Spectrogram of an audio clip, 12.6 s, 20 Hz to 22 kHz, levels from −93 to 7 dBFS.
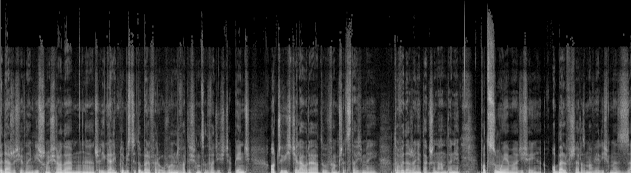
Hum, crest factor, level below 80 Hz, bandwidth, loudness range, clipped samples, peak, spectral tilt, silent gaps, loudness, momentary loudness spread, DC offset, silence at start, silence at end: none; 18 dB; -24 dBFS; 18.5 kHz; 3 LU; under 0.1%; -2 dBFS; -6 dB/octave; none; -20 LUFS; 9 LU; under 0.1%; 0 s; 0 s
